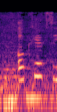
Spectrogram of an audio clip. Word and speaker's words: Okets: Okets, it's like when a bee is on top of your body.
